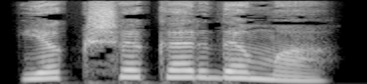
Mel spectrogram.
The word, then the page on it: ಯಕ್ಷಕರ್ದಮ: Kannada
